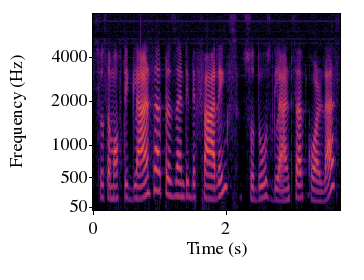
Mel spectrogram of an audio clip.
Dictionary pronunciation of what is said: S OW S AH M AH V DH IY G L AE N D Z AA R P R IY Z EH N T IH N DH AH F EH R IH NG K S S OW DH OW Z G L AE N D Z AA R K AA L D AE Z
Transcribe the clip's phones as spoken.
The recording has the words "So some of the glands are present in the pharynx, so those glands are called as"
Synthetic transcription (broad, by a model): S OW S AH M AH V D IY G L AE N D S AA R P R IY Z EH N T IH N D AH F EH R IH NG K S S OW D OW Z G L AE N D S AA R K AA L D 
